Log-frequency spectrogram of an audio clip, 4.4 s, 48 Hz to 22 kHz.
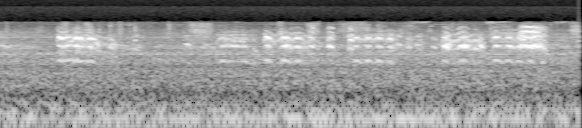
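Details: Northern royal albatross in New Zealand, recorded 9 September 2020: harmonic, nasal calls in short stacked bursts that repeat through the clip, set over a steady low rumble of wind.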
